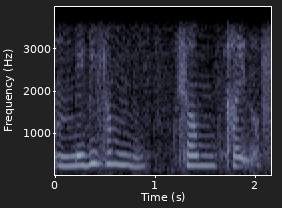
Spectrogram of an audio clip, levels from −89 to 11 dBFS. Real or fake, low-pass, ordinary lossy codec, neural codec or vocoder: fake; 3.6 kHz; none; vocoder, 44.1 kHz, 128 mel bands, Pupu-Vocoder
